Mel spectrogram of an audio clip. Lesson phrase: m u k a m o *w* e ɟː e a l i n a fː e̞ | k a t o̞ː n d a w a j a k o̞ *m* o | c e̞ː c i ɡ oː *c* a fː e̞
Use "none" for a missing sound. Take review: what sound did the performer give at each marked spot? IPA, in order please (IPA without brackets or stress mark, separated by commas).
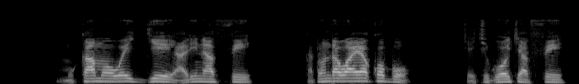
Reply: w, b, c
